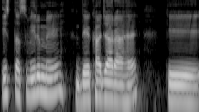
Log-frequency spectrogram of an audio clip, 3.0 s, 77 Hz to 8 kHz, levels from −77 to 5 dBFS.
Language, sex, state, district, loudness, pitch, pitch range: Hindi, male, Uttar Pradesh, Hamirpur, -20 LUFS, 140 Hz, 125-160 Hz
